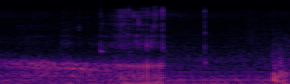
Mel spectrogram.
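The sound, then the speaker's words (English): A quick slurping sip of coffee from a cup, a breathy hiss of drawn-in liquid followed by a soft swallow and a brief throaty sound, with no talking. “Just getting a sip of coffee here.”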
